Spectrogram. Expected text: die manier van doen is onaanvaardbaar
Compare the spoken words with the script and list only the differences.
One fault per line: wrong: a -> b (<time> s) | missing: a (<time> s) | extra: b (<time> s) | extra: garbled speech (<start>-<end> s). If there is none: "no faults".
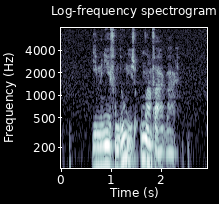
no faults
